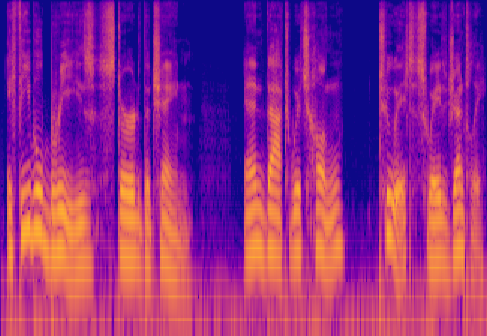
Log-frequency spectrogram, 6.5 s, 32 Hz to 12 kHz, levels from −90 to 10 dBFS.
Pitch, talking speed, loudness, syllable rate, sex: 125 Hz, 130 wpm, -16 LUFS, 3.5 syllables/s, male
